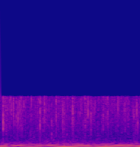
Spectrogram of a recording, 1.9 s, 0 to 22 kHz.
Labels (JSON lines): {"label": "biophony, midshipman", "recorder": "SoundTrap 500"}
